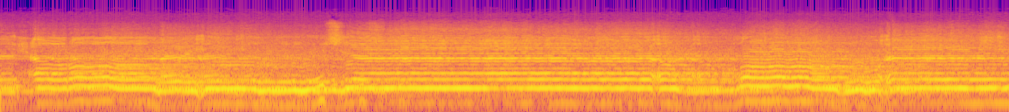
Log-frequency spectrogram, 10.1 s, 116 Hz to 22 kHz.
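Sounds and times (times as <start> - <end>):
man reciting melodically: 0.0 - 10.0.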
